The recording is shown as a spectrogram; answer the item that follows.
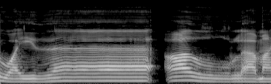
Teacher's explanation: यहाँ पे ज़ा को पुर पढ़ेंगे, लाम और मीम की हरकत को वाज़े करते हुए लंबा नहीं करेंगे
